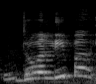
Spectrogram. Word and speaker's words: Dua Lipa: That's how you say her name. Dua Lupa. Dua Lupa. – Lipa. – Dua Lipa. Yeah, Dua Lipa. You said Dua Lupa.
